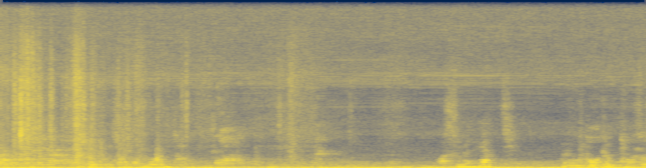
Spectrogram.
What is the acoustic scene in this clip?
elevator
